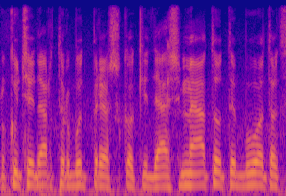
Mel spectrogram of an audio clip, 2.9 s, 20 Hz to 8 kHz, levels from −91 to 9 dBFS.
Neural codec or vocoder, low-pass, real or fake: none; 7.2 kHz; real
